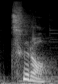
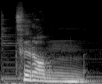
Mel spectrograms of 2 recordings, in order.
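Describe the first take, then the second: First: The word ends on a vowel, without a final m. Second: The word ends with a clear final m sound. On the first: The speaker calls it wrong. "si vous ne prononcez pas le M en bas, ça donne tro. C'est pas ça" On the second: The speaker calls it right. "Il faut un petit M à la fin"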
